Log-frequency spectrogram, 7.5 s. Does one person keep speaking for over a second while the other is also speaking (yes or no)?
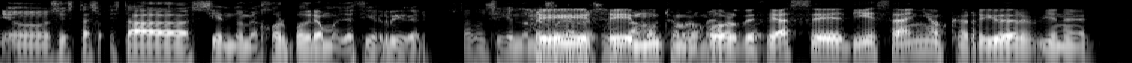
yes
